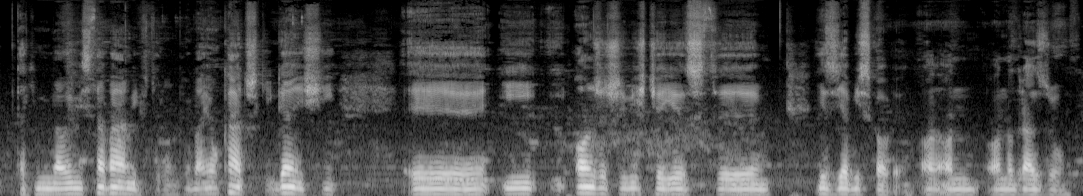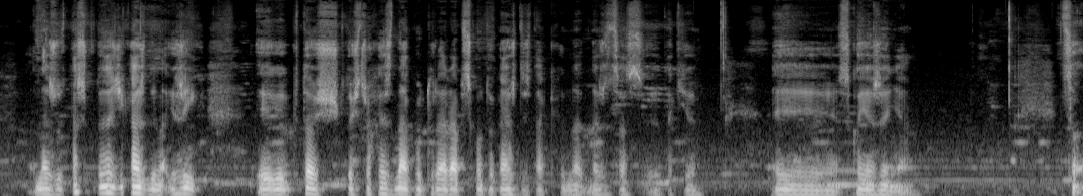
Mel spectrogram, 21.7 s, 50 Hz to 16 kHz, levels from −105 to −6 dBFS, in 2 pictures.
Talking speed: 100 wpm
